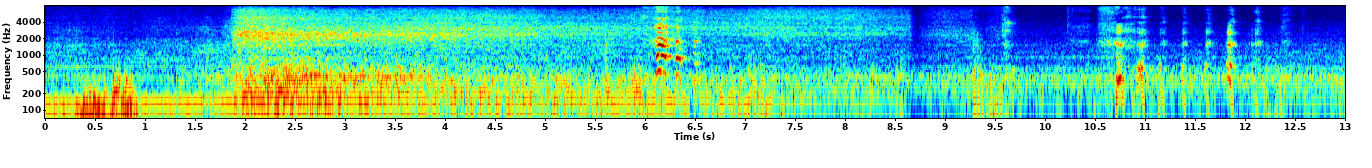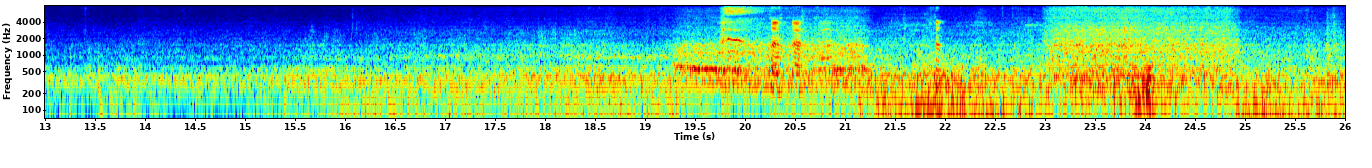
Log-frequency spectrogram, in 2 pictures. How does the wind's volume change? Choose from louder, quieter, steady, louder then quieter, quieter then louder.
quieter then louder.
